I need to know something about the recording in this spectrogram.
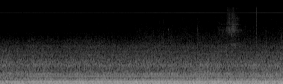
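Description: A car engine running at a steady speed as the car drives along: an even, low drone with no change in pitch.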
